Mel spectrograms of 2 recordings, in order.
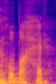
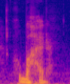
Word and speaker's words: Hubacher: Hubacher, tak mi się wydaje. Hubacher, tak z niemieckiego.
